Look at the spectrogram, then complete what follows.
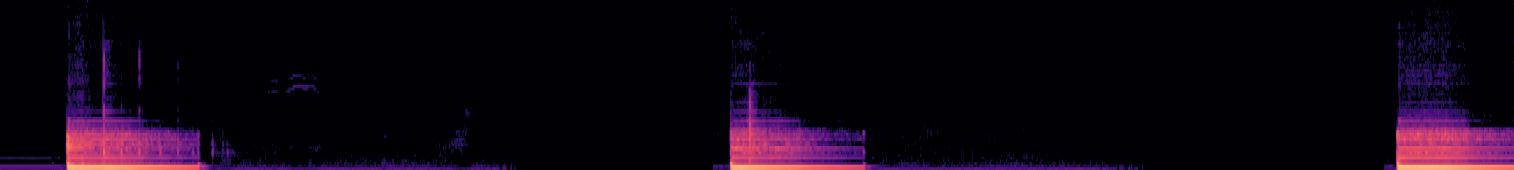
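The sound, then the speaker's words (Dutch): Ringback tones sound from a telephone line while calling someone: three evenly spaced, steady beeps, each about a second long, separated by long silences, with no voices. “laten we even kijken of we Peter Hiballa even kunnen spreken, wat hij ervan vindt. Laten we even kijken of hij opneemt.”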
